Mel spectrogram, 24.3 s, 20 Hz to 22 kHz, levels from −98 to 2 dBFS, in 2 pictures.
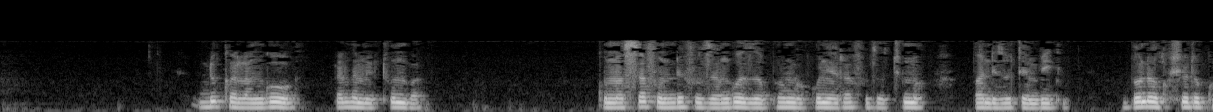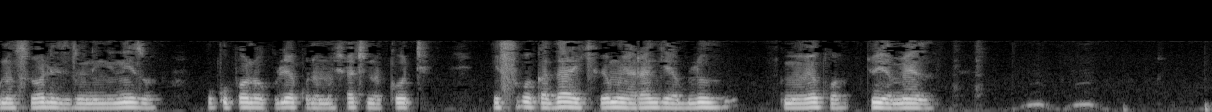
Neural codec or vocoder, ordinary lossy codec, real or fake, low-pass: none; MP3, 24 kbps; real; 7.2 kHz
